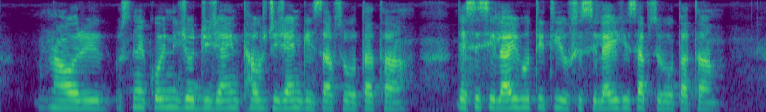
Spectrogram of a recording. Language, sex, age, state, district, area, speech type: Hindi, female, 45-60, Uttar Pradesh, Chandauli, urban, spontaneous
